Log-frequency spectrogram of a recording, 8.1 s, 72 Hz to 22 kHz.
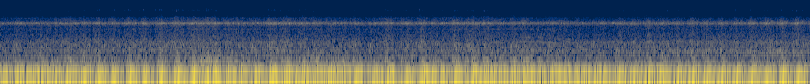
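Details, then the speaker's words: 1990 Ford Mustang 5.0 GT convertible V8, sat over 4 years with the engine apart and a new fuel pump: uneven, loping rough idle with irregular stumbles. It clears when sprayed, so the owner suspects bad injectors, a fueling problem rather than ignition. "all right the way it's clearing up when i spray it in there makes me think we've got bad injectors all right so it's not going to be ignition it's going to be some sort of a uh fueling problem"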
